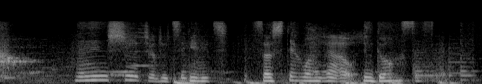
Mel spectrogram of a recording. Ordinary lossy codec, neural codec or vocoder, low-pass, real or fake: none; codec, 16 kHz, 0.5 kbps, X-Codec, HuBERT features, trained on balanced general audio; none; fake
